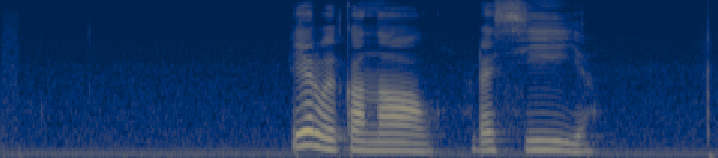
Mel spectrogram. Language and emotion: Russian, sad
